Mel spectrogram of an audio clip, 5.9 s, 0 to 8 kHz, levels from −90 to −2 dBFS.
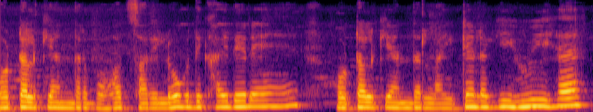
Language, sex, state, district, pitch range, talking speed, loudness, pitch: Hindi, male, Jharkhand, Deoghar, 135-160 Hz, 170 wpm, -18 LUFS, 145 Hz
